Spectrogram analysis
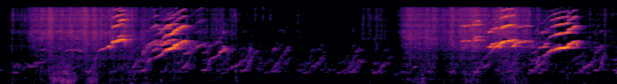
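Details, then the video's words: Several pet guinea pigs excited on hearing a plastic bag: loud, high, rising squealing wheeks in two bursts, with many softer repeated rising chirps between them. "These Pigs Go Crazy When They Hear A Plastic Bag"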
